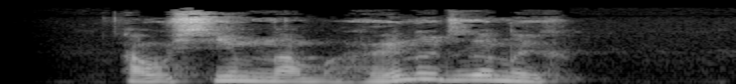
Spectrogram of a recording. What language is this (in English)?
Ukrainian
